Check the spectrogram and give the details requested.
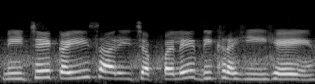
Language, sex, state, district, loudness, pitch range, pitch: Hindi, female, Madhya Pradesh, Dhar, -13 LUFS, 250-285 Hz, 265 Hz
